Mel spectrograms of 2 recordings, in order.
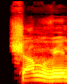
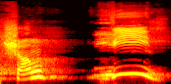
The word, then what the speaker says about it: شمویل: جی شم ویل. ماشاء اللہ، صحیح تلفظ، صحیح ادائیگی. کیا ہے؟ شم ویل. شین اور میم اور واو یا اور لام.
